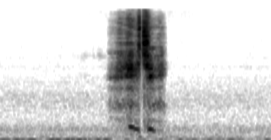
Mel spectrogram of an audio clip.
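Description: A young woman speaks softly and fearfully.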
